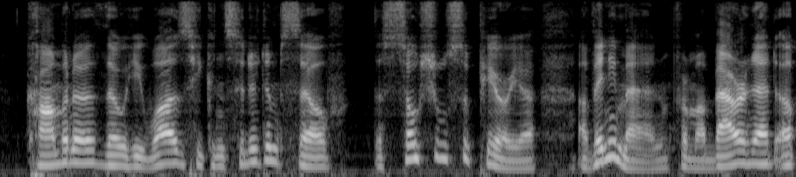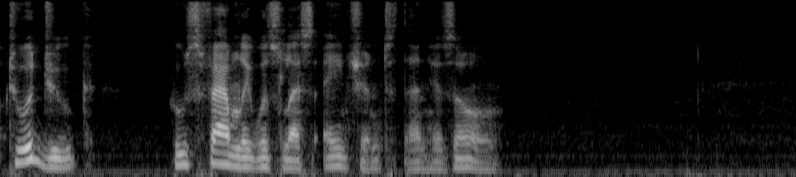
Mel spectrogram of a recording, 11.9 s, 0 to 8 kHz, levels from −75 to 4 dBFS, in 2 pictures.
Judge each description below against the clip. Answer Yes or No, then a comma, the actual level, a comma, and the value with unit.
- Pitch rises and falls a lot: Yes, wide, 6.6 semitones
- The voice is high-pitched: No, low, 125 Hz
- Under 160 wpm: Yes, average, 140 wpm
